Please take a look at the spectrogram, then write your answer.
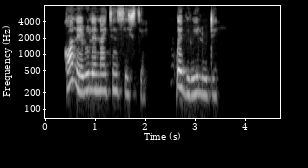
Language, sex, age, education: Igbo, female, 15-29, tertiary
